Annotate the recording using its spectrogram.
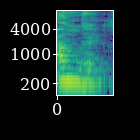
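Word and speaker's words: ङ: में यह होते हैं हमारे इसको अड़ बोल देते हैं इसका लेकिन सही उच्चारण होता है अंग उसके बाद है च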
